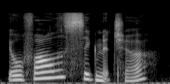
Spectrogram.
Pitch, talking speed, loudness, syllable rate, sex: 235 Hz, 105 wpm, -17 LUFS, 4.9 syllables/s, female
